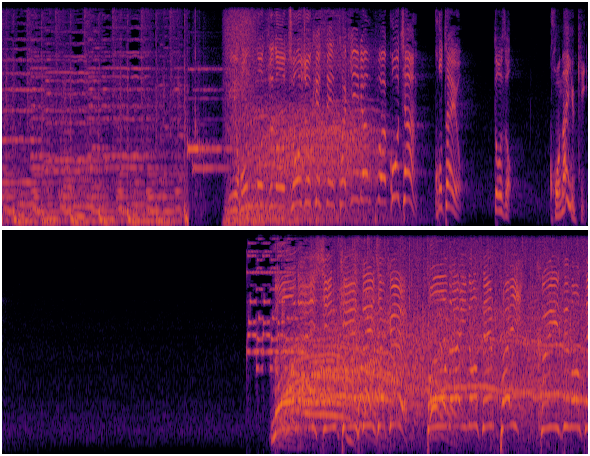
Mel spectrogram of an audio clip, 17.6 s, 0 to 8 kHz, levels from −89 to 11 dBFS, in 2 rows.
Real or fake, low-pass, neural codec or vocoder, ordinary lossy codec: real; 7.2 kHz; none; none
